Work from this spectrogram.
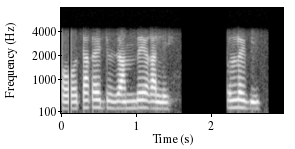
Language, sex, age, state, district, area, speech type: Assamese, female, 30-45, Assam, Darrang, rural, conversation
